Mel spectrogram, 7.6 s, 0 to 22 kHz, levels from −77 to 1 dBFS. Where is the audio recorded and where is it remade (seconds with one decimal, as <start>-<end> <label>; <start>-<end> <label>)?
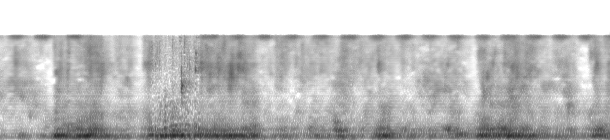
0.0-1.9 remade; 1.9-2.5 recorded; 2.5-7.6 remade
